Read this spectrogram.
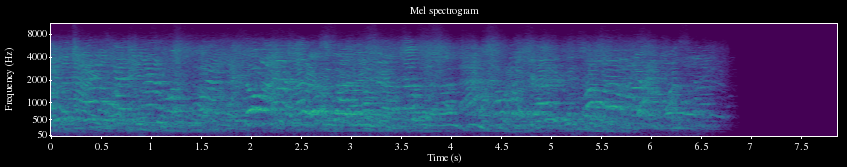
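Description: Several women talk with animation nearby.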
